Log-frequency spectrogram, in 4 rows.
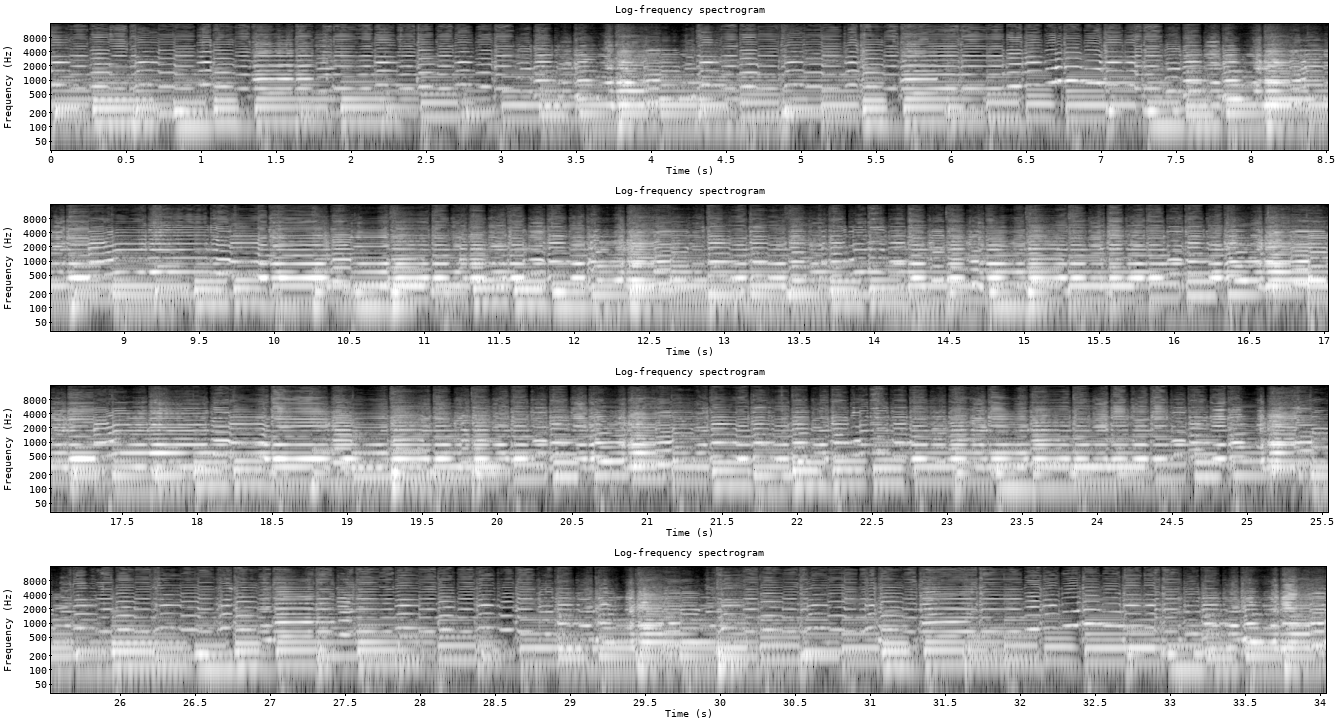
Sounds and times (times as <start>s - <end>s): Music: 0.0s - 34.0s.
